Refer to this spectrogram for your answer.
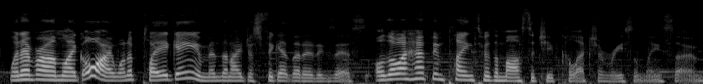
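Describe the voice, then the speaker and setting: A woman's voice: fairly low pitch, creaky. Chatty woman streaming a video game. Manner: chatty and animated, reacting to the game and chat. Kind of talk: casual gaming livestream chat.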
